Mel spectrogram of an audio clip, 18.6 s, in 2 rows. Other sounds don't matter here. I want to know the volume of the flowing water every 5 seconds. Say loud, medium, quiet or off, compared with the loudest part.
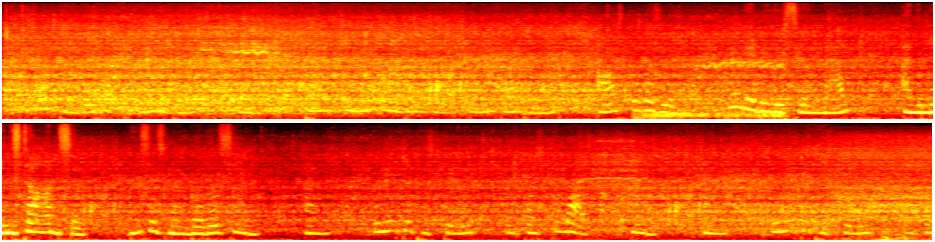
loud, medium, quiet, medium.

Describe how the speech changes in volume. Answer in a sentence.
The loudness of the speech goes up, then down.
